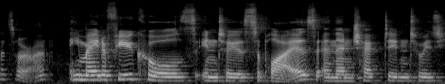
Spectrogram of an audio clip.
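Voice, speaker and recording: A woman talks with a fairly low pitch and ordinary pitch variation. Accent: Australian. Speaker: true crime podcast host. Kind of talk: casual chat. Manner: animated.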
